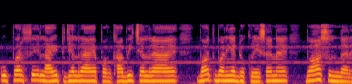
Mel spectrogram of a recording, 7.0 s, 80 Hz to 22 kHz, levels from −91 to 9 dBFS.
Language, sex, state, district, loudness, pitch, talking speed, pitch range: Hindi, female, Delhi, New Delhi, -14 LUFS, 205 Hz, 160 wpm, 195-210 Hz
